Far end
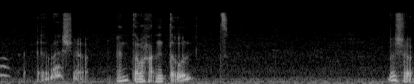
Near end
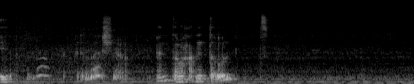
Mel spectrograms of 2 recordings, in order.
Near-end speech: none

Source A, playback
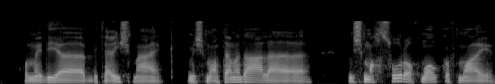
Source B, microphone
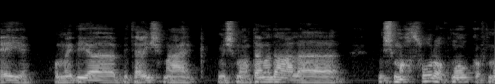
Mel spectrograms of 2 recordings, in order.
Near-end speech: none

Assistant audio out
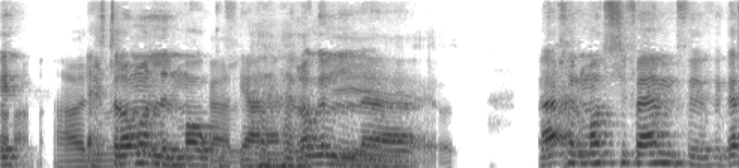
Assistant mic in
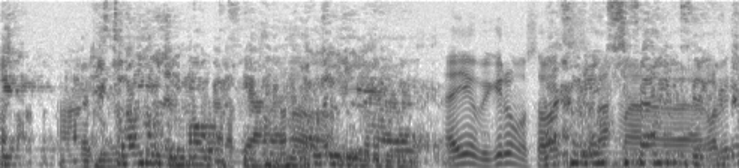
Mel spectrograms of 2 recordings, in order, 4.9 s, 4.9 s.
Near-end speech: present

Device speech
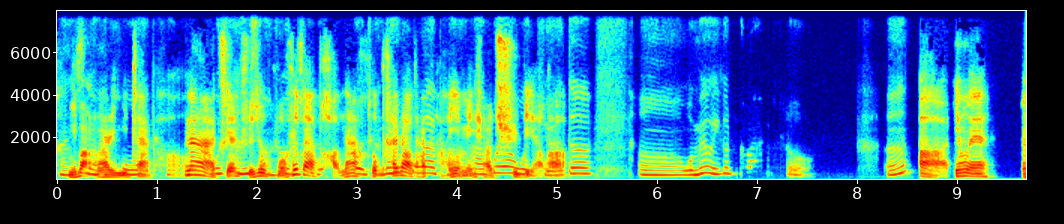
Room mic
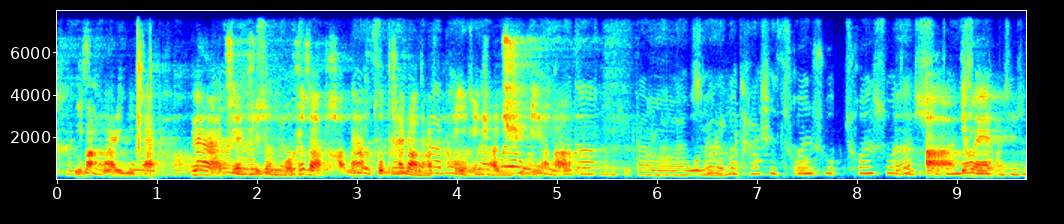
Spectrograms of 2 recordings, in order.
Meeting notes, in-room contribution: present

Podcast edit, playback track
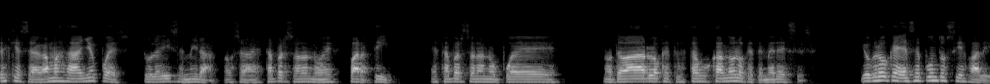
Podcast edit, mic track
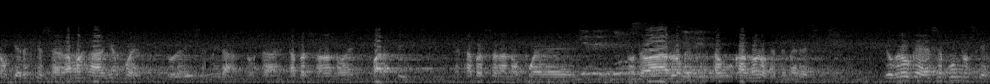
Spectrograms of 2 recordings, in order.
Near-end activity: present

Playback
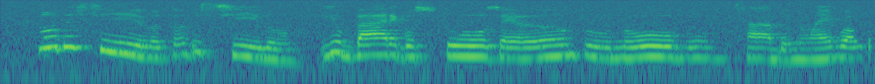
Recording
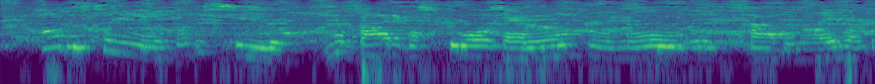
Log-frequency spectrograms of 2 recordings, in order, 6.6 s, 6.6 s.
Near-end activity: none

